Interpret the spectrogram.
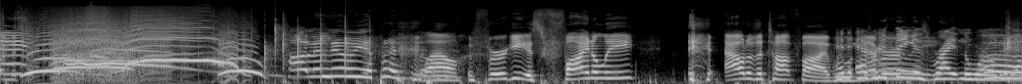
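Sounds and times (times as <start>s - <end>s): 
audience cheering, hooting and applauding: 0.0s - 3.5s
speech: 4.0s - 10.2s.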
